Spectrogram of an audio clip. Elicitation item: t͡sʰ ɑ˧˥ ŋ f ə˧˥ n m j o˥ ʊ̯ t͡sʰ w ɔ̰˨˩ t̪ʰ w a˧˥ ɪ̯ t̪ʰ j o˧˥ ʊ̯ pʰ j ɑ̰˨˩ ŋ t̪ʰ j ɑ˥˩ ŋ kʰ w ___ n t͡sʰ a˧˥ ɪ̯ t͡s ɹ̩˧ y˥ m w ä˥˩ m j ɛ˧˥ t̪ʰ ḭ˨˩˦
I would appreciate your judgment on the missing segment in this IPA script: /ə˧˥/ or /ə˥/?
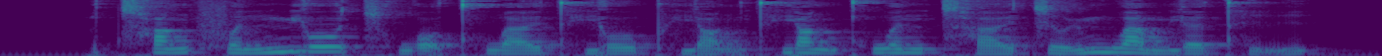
ə˥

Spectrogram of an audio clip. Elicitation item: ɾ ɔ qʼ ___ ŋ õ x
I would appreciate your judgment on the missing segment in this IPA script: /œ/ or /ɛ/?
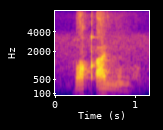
ɛ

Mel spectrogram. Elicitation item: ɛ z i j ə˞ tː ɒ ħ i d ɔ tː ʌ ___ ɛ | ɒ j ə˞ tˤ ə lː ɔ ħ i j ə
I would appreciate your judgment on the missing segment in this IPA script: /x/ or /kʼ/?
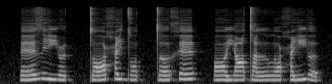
x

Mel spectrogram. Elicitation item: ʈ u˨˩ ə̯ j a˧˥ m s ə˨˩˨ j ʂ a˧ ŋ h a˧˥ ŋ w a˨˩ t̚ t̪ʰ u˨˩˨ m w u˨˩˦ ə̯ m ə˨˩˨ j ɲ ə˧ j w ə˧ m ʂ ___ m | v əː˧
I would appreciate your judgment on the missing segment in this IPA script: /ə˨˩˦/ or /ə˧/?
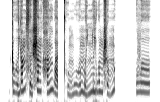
ə˨˩˦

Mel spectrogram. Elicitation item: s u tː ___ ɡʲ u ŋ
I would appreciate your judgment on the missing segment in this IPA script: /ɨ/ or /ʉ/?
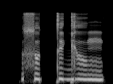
ɨ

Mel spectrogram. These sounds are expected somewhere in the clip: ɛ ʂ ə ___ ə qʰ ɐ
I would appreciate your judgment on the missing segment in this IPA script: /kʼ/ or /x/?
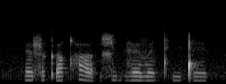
kʼ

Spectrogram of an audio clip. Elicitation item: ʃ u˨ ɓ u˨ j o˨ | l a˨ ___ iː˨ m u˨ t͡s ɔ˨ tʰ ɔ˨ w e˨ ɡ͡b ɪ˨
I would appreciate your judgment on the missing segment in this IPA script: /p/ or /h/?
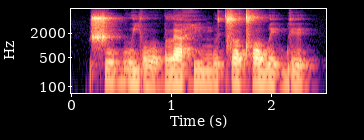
h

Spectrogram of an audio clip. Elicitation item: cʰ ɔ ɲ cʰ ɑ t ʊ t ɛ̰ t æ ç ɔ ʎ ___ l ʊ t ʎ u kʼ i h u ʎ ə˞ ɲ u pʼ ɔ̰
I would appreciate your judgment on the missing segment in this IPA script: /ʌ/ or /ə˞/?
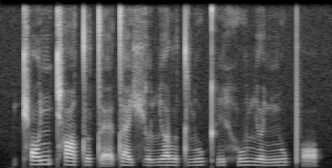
ʌ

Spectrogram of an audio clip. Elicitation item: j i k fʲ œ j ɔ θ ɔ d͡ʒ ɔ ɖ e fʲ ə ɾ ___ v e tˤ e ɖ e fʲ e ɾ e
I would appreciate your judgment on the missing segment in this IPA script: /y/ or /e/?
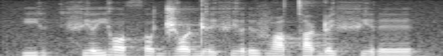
y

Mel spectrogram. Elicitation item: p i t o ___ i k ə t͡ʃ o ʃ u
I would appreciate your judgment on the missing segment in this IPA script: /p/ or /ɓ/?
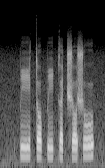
p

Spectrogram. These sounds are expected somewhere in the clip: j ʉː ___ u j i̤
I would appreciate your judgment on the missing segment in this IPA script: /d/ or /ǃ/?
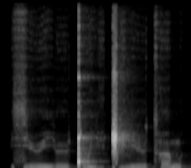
ǃ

